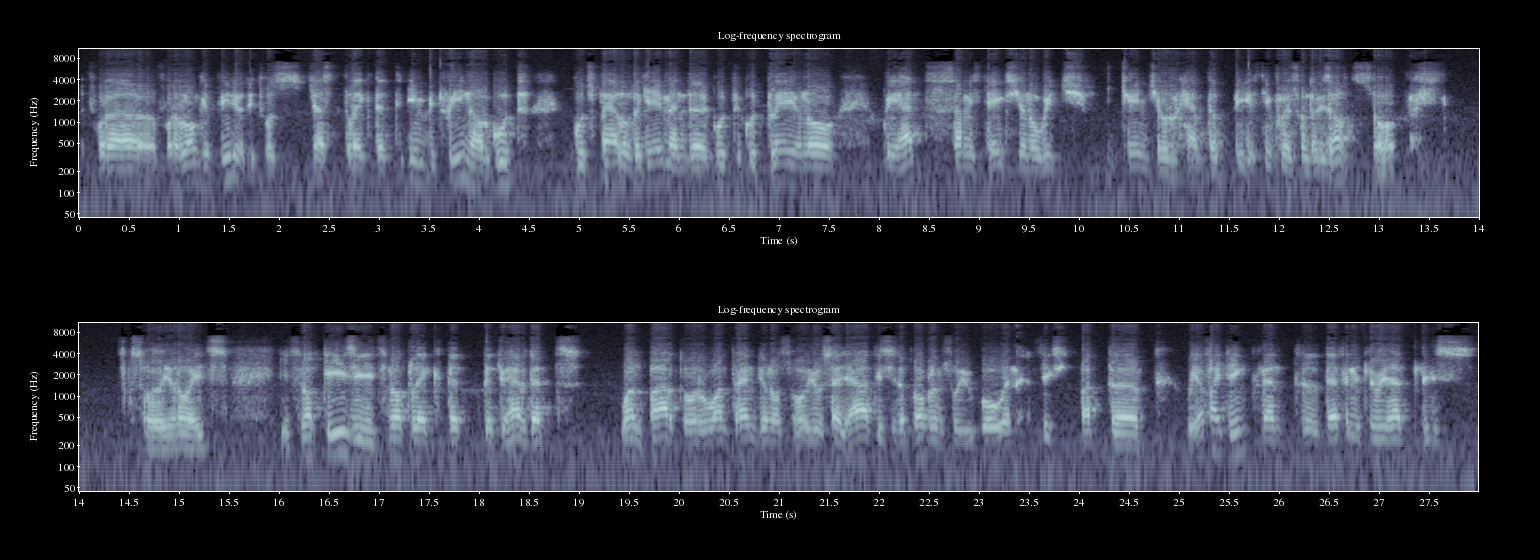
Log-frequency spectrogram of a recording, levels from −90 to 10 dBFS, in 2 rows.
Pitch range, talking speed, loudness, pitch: 110-120 Hz, 195 wpm, -15 LUFS, 115 Hz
